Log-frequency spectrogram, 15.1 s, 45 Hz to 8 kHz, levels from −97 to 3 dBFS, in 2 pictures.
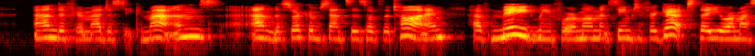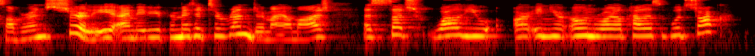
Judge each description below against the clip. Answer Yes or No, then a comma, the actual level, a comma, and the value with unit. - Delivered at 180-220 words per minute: Yes, average, 185 wpm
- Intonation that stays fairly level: No, average, 3.6 semitones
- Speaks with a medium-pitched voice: No, very high, 260 Hz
